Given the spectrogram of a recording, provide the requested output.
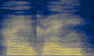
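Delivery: a touch of glee; brightened gleeful reply. A narrator's reading. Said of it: "gleefully said".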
